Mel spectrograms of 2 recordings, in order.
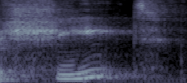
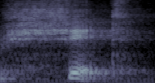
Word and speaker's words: sheet: the long E for sheet, but then we have the short I for shit. Be careful here.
